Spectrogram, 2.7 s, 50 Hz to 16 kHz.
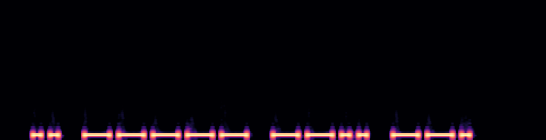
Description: Morse code, heard as a keyed tone, about 28 wpm, 700 Hz. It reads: I0ZG
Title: DXCC-100 Call Signs - 4 Characters - 28wpm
